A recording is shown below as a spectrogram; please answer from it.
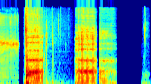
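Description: A man's voice making a short grunt, then two loud, rough burps about three quarters of a second apart.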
